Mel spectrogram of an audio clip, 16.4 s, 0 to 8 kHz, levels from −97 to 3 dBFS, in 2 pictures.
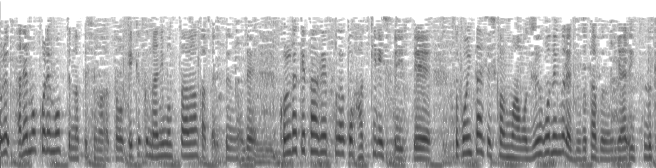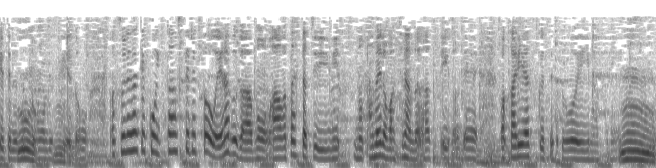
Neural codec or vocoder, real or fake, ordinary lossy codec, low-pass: codec, 16 kHz, 16 kbps, FreqCodec, larger model; fake; MP3, 24 kbps; 7.2 kHz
